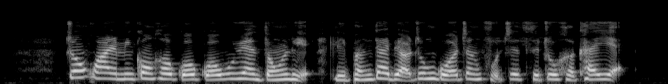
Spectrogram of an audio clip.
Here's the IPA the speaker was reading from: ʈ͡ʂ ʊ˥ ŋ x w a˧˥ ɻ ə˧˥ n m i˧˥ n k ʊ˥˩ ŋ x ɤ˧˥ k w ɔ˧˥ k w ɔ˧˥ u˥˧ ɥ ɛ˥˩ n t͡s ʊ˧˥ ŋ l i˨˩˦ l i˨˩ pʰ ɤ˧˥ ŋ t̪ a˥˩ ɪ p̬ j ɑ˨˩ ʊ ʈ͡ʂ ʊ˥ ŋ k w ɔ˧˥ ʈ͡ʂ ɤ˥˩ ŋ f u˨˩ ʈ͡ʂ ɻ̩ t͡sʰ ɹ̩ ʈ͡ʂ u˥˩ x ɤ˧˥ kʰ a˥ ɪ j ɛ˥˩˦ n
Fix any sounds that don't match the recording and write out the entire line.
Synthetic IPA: ʈ͡ʂ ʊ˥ ŋ x w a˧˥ ɻ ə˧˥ n m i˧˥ n k ʊ˥˩ ŋ x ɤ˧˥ k w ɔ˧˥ k w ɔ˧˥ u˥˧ ɥ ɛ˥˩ n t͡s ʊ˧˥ ŋ l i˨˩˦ l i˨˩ pʰ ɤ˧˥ ŋ t̪ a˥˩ ɪ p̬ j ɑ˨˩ ʊ ʈ͡ʂ ʊ˥ ŋ k w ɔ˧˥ ʈ͡ʂ ɤ˥˩ ŋ f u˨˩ ʈ͡ʂ ɻ̩ t͡sʰ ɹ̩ ʈ͡ʂ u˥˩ x ɤ˧˥ kʰ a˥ ɪ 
